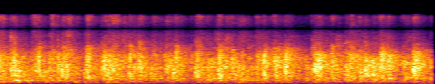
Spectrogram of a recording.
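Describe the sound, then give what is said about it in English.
An audience applauds at the end of a speaker's talk, many hands clapping in a dense, steady patter that stays loud and even throughout, with no voices rising above it. “Let's all applaud on it.”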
